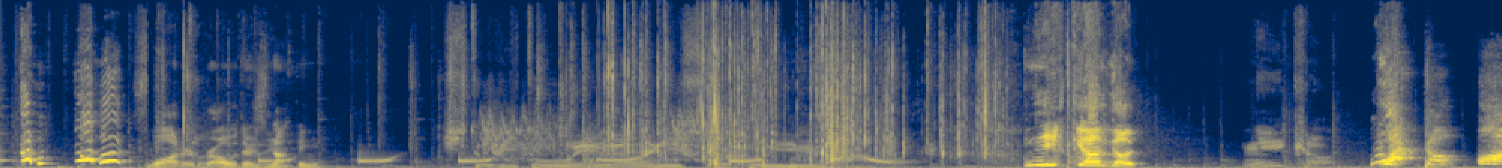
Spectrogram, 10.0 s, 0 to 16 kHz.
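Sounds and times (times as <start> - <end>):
plastic bottle crinkling: 3.7 - 6.8.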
